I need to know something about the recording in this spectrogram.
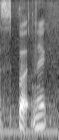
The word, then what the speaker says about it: Sputnik: The Russians call their first space venture vehicle a Sputnik, I think they pronounced it. So we made it sound a little more English because we don't have shp in English, so we called it Sputnik.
